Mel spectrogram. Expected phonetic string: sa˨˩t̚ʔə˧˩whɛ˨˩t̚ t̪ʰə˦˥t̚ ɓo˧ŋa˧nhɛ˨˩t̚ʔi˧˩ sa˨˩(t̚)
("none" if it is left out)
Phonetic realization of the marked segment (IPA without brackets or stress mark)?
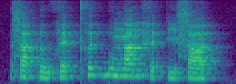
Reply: t̚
